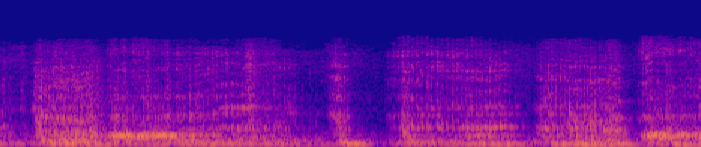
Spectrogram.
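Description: A tiger gives deep, rumbling roars in long bursts, each broken by a brief pause.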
